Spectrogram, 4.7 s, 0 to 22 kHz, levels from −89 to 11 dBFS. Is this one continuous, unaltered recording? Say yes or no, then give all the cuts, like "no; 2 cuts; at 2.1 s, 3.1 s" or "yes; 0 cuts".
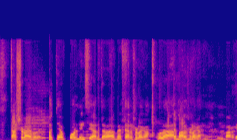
no; 3 cuts; at 1.0 s, 2.2 s, 3.4 s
